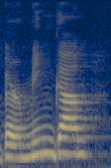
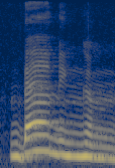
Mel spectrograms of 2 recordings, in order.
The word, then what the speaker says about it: Birmingham: It's West Midlands, not Midlands, but Midlands, with a capital of Birmingham, not Birmingham, not Birmingham, but Birmingham. You need to reduce the ending. Birmingham, Birmingham.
